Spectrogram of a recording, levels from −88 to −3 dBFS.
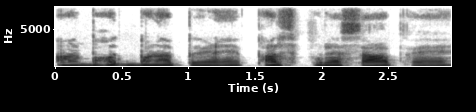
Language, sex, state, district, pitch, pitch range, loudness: Hindi, female, Punjab, Pathankot, 165 Hz, 155-175 Hz, -17 LUFS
